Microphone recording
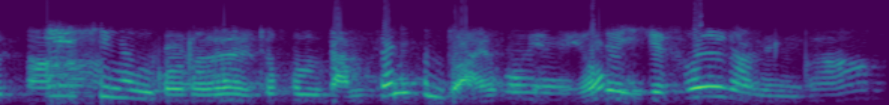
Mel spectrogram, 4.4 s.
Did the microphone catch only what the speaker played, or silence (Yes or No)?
Yes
